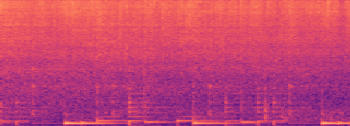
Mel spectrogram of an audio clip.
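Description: Cola sizzling and bubbling in a hot wok around browned pork trotters and spices, just after it is poured in; a steady hiss. Soft background music with low bass notes plays underneath.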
